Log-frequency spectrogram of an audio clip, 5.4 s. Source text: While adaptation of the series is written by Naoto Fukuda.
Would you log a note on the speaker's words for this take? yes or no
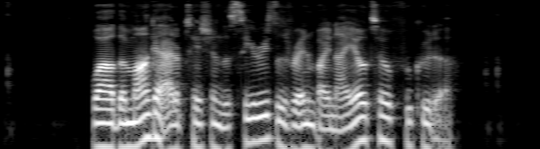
yes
